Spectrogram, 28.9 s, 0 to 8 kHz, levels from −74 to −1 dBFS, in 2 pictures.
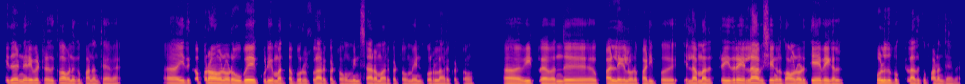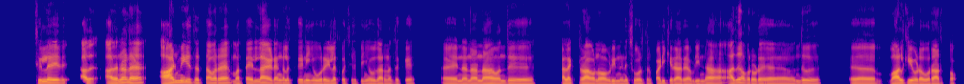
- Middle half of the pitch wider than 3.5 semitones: No, average, 3.2 semitones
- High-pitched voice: No, low, 120 Hz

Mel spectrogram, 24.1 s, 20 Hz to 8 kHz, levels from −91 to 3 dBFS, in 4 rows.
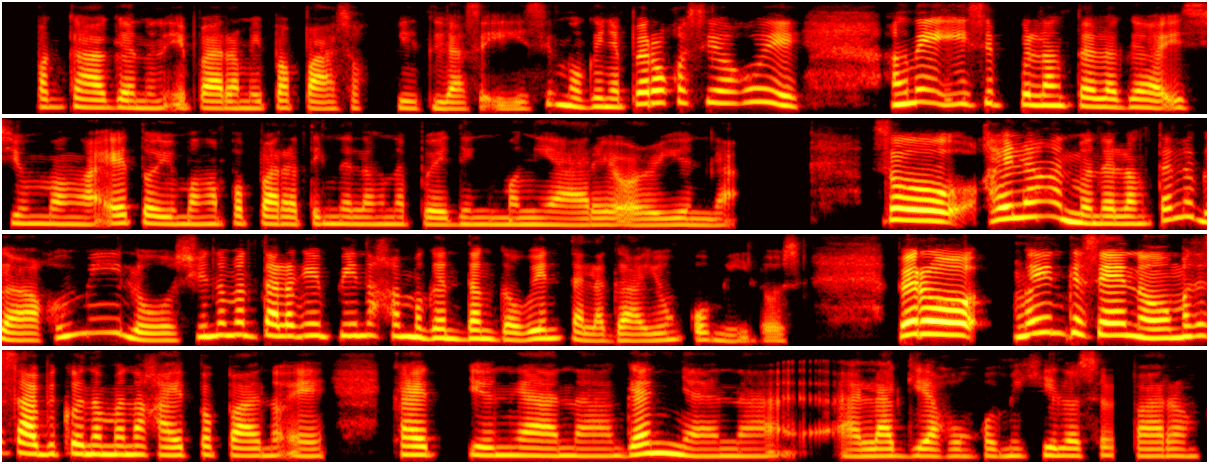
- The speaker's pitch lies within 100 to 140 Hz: No, high, 210 Hz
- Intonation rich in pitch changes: Yes, wide, 6.6 semitones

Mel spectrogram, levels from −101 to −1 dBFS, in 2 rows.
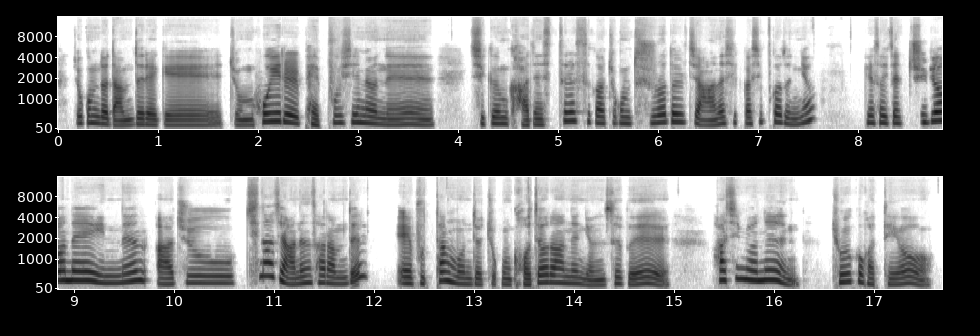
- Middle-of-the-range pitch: No, high, 210 Hz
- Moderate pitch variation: No, wide, 5.7 semitones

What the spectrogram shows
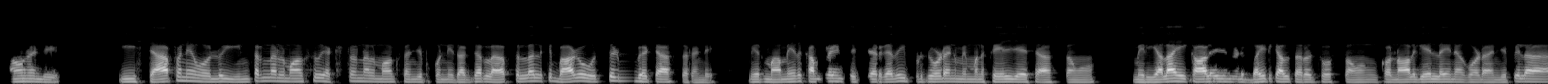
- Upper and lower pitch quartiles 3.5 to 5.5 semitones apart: No, average, 2.8 semitones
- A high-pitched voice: No, low, 125 Hz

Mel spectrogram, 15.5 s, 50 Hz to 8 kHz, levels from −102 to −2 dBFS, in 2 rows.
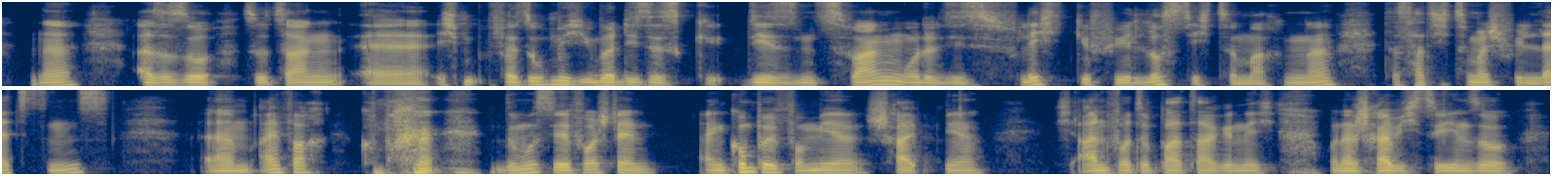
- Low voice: Yes, very low, 95 Hz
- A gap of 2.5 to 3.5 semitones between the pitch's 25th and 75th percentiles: Yes, average, 2.9 semitones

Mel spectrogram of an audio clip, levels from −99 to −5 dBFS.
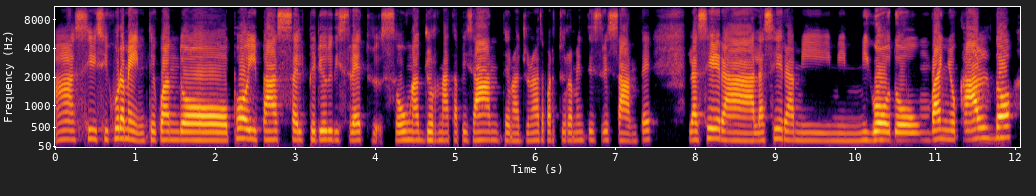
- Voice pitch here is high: Yes, high, 195 Hz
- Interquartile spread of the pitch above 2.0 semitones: No, narrow, 1.6 semitones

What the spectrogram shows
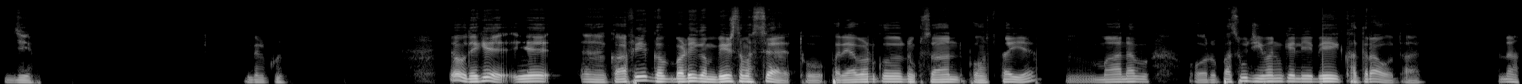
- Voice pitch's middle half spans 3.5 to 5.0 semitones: Yes, average, 4.1 semitones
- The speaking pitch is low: Yes, low, 120 Hz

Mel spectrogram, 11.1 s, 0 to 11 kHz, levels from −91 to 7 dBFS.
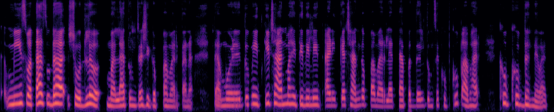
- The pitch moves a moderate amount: Yes, average, 4.2 semitones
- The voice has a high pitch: Yes, high, 205 Hz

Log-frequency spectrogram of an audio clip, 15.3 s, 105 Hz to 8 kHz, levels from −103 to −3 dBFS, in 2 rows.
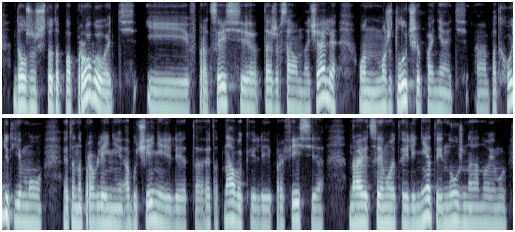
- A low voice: Yes, low, 130 Hz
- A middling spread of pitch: No, narrow, 2.1 semitones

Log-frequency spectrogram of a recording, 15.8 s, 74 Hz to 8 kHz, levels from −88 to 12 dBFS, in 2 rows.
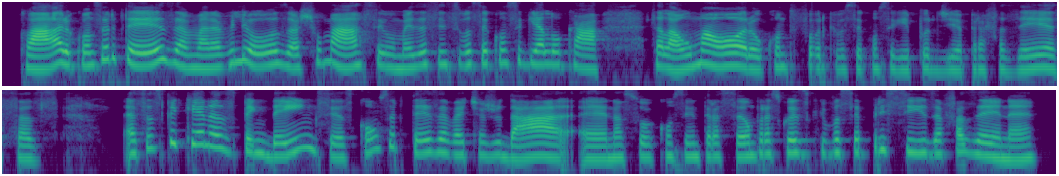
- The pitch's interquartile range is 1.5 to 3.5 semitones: No, average, 4.3 semitones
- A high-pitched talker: Yes, high, 220 Hz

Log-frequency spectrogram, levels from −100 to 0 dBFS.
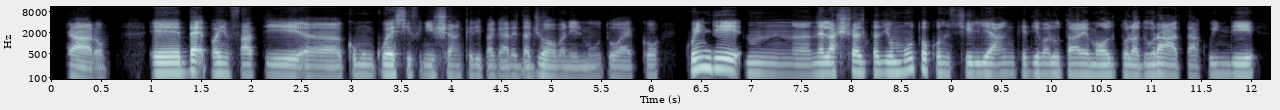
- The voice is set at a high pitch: No, low, 125 Hz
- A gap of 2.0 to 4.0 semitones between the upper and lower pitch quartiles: Yes, narrow, 2.6 semitones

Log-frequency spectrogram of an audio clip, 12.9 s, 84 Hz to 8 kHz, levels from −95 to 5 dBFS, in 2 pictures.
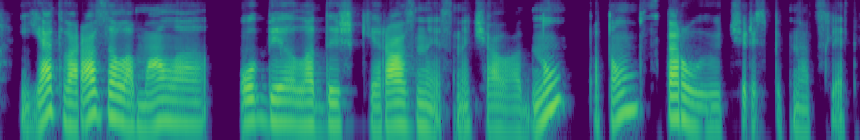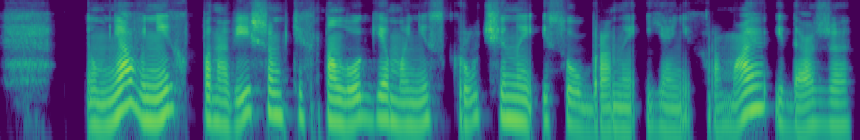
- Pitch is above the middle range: No, medium, 150 Hz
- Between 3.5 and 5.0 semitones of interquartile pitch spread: Yes, average, 4.3 semitones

